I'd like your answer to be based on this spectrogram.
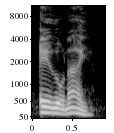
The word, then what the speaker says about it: Adonai: Entonces, lo que hacen estos estudiosos es que hasta ese tiempo y después de ese tiempo también, se utilizaba el nombre Adonai, que se pronuncia Edonai, que quiere decir el más alto, el que está por encima de todo, al fin y al cabo, pues, Dios.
